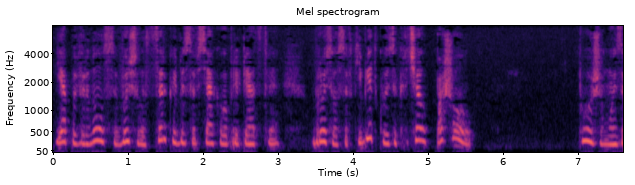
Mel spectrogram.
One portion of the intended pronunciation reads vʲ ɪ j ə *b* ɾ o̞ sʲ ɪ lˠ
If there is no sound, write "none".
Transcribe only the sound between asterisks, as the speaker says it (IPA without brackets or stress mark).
b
